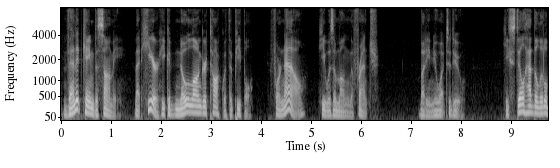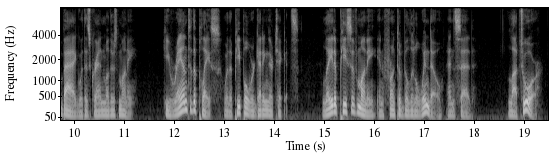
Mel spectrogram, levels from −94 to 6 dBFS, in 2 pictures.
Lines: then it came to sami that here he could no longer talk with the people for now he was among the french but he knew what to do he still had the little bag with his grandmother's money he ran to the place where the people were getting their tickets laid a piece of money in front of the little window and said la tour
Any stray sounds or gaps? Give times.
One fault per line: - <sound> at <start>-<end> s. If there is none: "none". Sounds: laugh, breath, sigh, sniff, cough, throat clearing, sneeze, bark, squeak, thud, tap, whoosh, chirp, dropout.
none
